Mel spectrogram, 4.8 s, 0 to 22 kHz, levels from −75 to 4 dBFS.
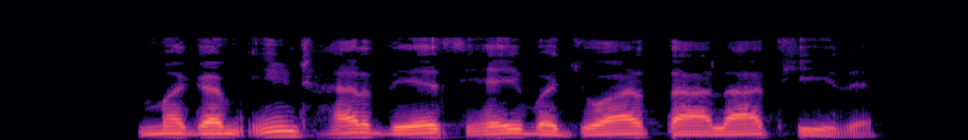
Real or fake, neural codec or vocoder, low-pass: real; none; 7.2 kHz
